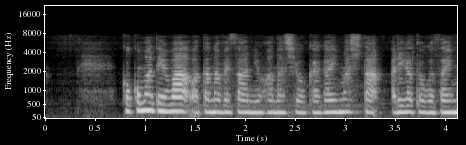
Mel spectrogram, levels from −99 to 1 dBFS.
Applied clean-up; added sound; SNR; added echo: neural separator model SepFormer DNS4.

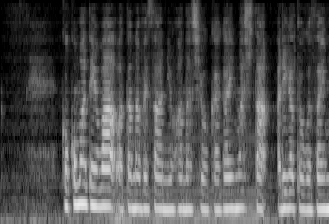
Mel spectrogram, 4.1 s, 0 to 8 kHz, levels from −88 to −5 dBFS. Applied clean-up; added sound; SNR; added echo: none; Bowed string instrument; 20 dB; reverberation time 0.4 s.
